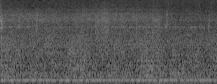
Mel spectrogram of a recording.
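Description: Steady engine drone: one constant low hum over a noisy rumble, as from a machine idling.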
